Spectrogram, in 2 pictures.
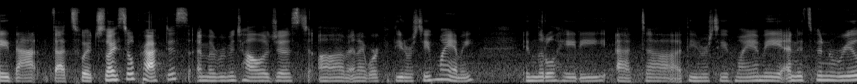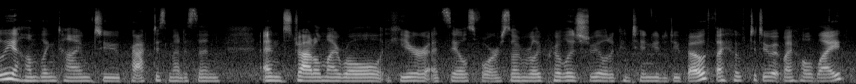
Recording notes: live from the floor of the HLTH conference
